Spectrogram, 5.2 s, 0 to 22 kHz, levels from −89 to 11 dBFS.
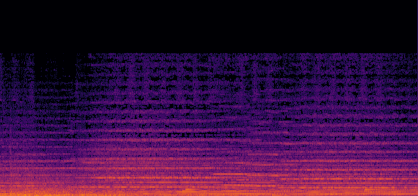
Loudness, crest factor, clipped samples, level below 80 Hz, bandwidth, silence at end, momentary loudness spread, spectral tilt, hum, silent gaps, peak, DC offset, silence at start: -24 LUFS; 16 dB; under 0.1%; -44 dBFS; 16.5 kHz; 0 s; 4 LU; -6 dB/octave; none; none; -8 dBFS; under 0.1%; 0 s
